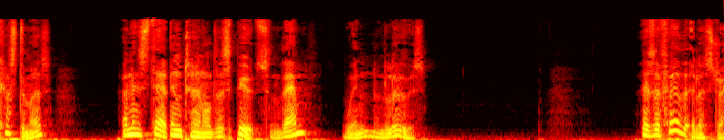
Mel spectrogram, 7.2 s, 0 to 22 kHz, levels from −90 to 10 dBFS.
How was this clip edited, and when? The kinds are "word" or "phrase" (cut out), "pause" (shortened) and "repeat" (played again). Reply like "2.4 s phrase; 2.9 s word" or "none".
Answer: 1.7 s word; 2.7 s phrase; 3.5 s word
